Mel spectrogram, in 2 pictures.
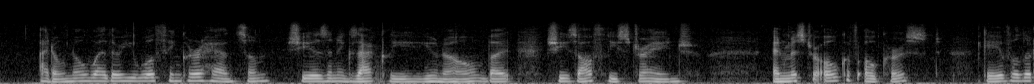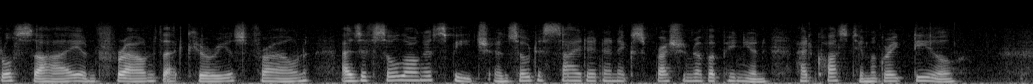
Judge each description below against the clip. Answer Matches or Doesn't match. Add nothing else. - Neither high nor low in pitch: Matches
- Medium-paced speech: Matches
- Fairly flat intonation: Doesn't match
